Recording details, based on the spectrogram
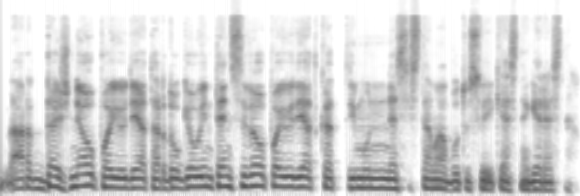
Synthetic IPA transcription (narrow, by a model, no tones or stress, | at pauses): ɐrd̪ɐʒʲnʲɛʊpɐjʊd̪ʲeːt̪ɐrd̪ɐʊɡʲɛʊɪnʲt̪ʲɛnʲsʲɪʋʲɛʊpɐjʊd̪ʲeːt̪kɐt̪imuːnʲɪnʲɛsʲɪsʲt̪ʲɛmɐbuːt̪usʲʋʲɛ̰ɪkʲæːsʲnʲɛ̰ɡʲɛɾʲæːsʲnʲɛ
